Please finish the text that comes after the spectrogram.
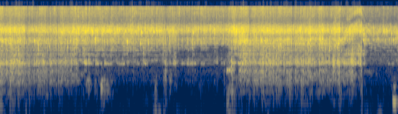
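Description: Onion frying in a pan of hot oil with garlic, a steady broad hiss and sizzle running throughout at moderate loudness, with a few faint stirring scrapes and no voices.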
